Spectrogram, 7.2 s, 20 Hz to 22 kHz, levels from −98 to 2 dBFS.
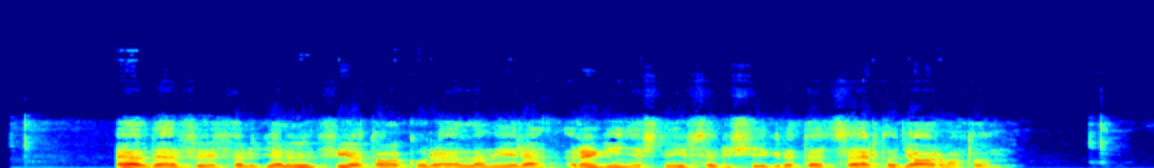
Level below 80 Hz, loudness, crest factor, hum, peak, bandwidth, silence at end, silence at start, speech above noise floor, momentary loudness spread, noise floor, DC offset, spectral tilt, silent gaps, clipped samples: -54 dBFS; -20 LUFS; 20 dB; none; -2 dBFS; 7 kHz; 0.95 s; 0.7 s; 44 dB; 9 LU; -64 dBFS; under 0.1%; -6 dB/octave; none; under 0.1%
